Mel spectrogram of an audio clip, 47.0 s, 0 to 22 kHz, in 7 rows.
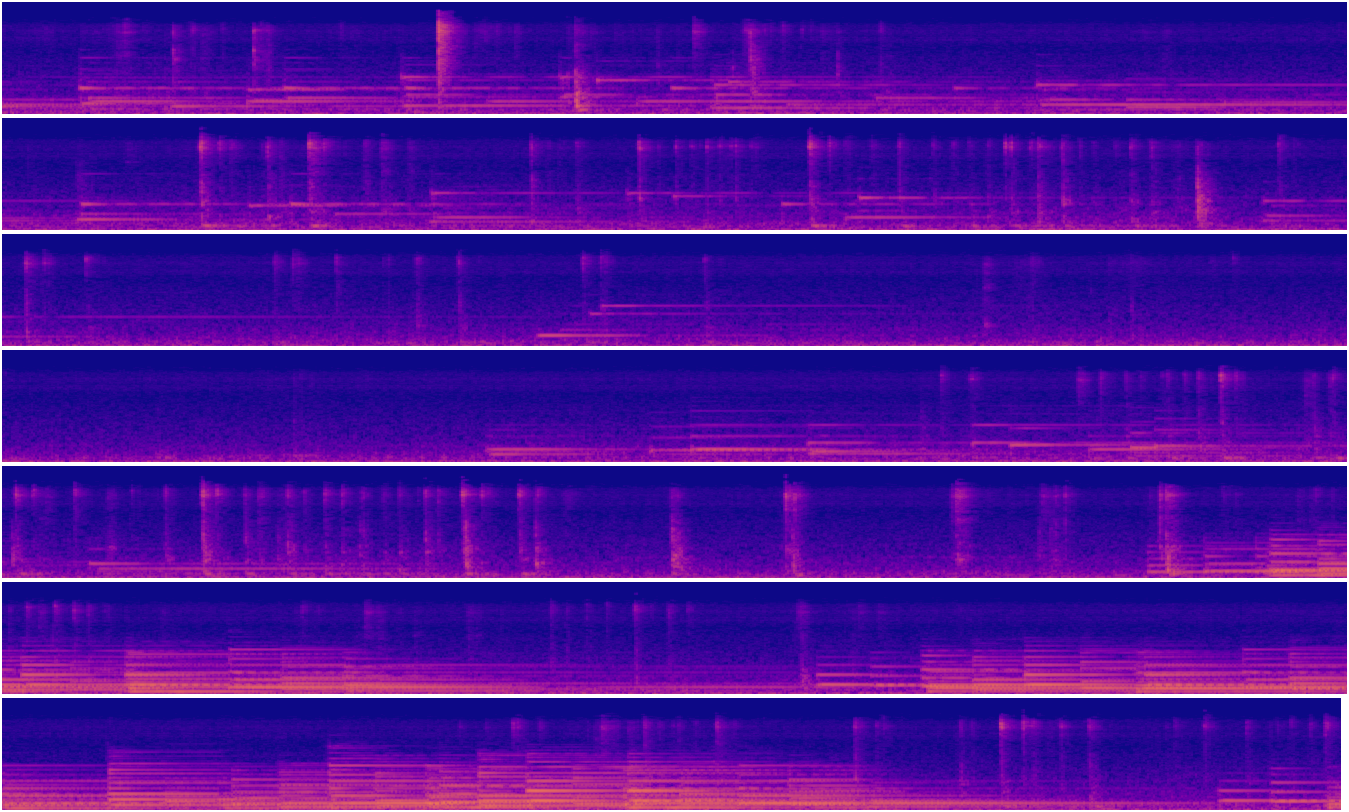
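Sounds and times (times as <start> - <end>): soft background music: 0.0 - 18.1, 22.6 - 29.3, 32.6 - 47.0
computer keyboard typing: 7.7 - 14.0, 14.8 - 16.6, 24.8 - 31.0, 31.6 - 38.0, 42.6 - 47.0.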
